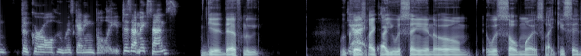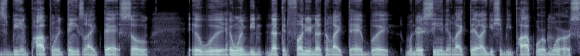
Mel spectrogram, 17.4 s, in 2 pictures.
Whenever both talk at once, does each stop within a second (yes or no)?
yes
